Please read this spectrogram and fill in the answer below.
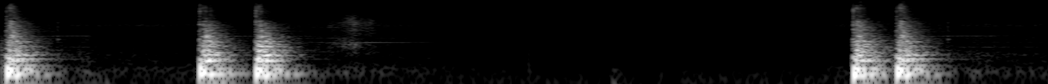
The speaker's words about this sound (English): I think I know that knock. It's the silencers, that's who it is.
